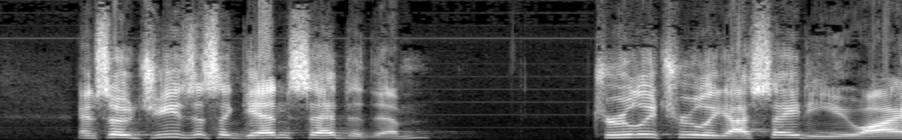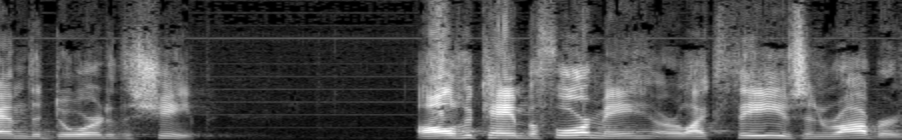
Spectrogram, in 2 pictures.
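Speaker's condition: No condition

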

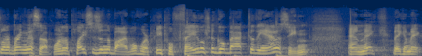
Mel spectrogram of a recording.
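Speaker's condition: No condition

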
